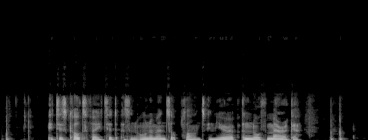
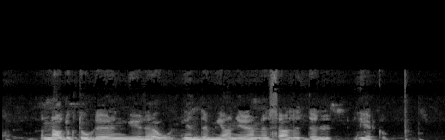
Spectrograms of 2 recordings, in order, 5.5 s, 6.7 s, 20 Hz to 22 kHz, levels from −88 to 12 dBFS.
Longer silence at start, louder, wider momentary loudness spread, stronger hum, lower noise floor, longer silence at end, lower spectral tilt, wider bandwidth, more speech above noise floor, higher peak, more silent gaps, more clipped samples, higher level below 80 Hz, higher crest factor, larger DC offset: about the same, 0.1 s vs 0.1 s; about the same, -23 LUFS vs -23 LUFS; first, 16 LU vs 10 LU; neither; about the same, -53 dBFS vs -50 dBFS; about the same, 0.4 s vs 0.35 s; about the same, -6 dB/octave vs -7 dB/octave; second, 7.4 kHz vs 11.5 kHz; about the same, 31 dB vs 28 dB; about the same, -6 dBFS vs -6 dBFS; neither; neither; first, -50 dBFS vs -60 dBFS; about the same, 18 dB vs 18 dB; neither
